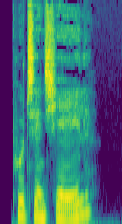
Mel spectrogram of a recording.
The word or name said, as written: POTENTIALER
